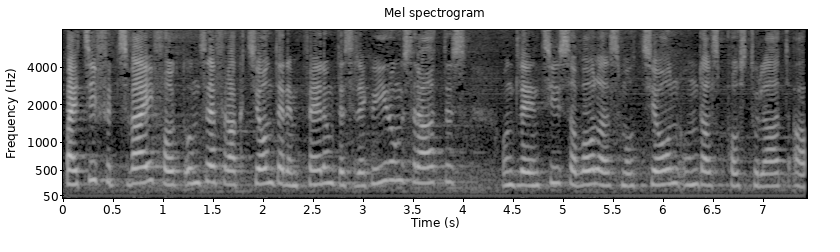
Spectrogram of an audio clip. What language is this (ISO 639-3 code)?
gsw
